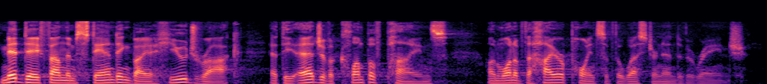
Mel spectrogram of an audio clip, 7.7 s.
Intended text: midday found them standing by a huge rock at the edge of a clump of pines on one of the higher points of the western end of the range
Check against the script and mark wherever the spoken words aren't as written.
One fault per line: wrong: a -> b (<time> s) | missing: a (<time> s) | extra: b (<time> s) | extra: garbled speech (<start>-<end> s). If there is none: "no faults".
no faults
